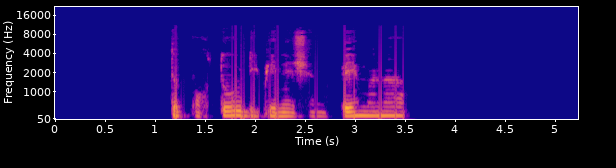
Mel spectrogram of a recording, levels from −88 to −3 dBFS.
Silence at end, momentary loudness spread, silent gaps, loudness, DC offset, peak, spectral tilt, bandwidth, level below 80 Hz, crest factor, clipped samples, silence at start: 1.75 s; 10 LU; 1.59-1.63 s; -30 LUFS; under 0.1%; -10 dBFS; -6.5 dB/octave; 10 kHz; -56 dBFS; 22 dB; under 0.1%; 1.15 s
